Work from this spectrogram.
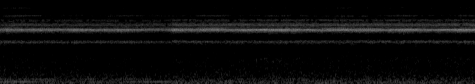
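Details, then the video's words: Chirping crickets in a tropical rain forest, a constant piercing high chorus in stacked bands that grows slightly louder partway through, with a faint low hum early on. "Endless Cricket Chirping"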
